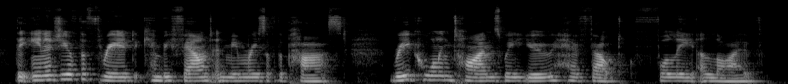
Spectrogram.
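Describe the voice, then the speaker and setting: Her fairly low pitch holds fairly even intonation as a woman speaks at a moderate pace, with audible room echo. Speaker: spiritual self-development YouTuber. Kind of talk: casual energy reading monologue.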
